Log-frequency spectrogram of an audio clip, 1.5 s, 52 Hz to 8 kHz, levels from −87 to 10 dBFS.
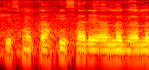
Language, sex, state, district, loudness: Hindi, male, Chhattisgarh, Sarguja, -16 LUFS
